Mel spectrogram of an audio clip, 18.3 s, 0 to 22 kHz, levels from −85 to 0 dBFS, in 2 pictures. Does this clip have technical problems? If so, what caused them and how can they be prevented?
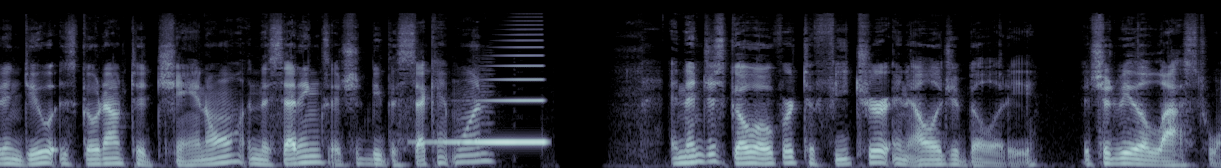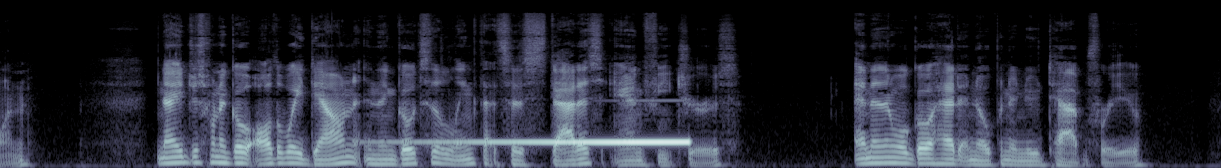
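Yes. A loudspeaker feedback squeal at 624 Hz, from 3.06 to 4.15 s and 11.80 to 14.37 s, is a speaker-to-microphone loop with gain above one. Unlike a steady hum, it swells to about 10 dB, then 15 dB, above the sound. Lowering speaker gain or separating microphone and speaker prevents it.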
